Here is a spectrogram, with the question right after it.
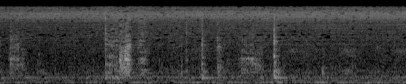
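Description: Sweet prawn and potato curry sizzles steadily in a pan while a utensil scrapes and stirs through it in a few distinct strokes, close and continuous, with no talking.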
